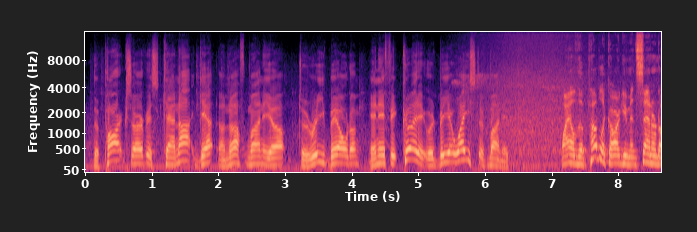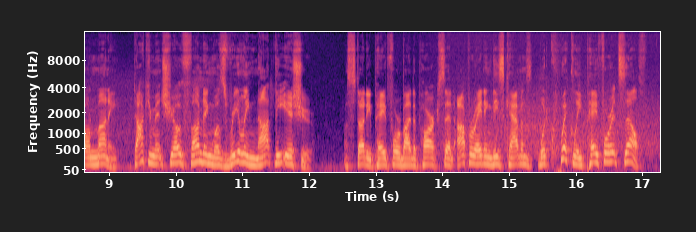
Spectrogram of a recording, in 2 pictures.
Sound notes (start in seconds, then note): 6.4 birds chirping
